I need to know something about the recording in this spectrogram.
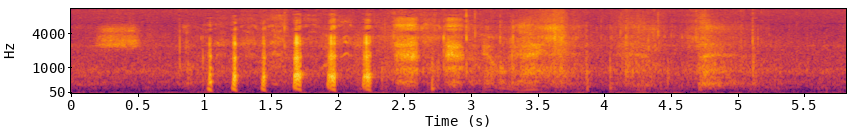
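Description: Climbing gear clicks and knocks against a tree trunk.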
